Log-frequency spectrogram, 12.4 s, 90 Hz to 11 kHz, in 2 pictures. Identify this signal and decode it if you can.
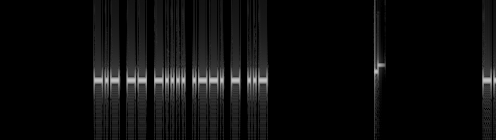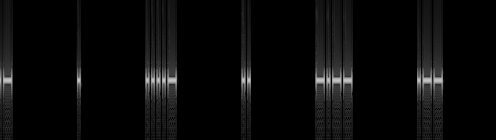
Morse code, heard as a keyed tone, about 36 wpm, spaced as for 15 wpm, 700 Hz. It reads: KM6PTU KE4IYW
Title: USA Call Signs - 6 Characters - 8x Character Spacing - 35wpm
